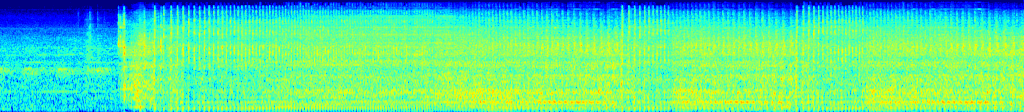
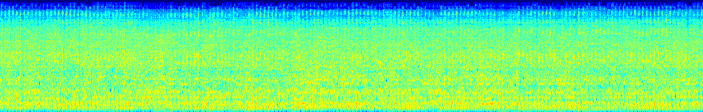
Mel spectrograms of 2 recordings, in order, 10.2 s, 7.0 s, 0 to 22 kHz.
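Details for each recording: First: 1979 Toro 524 snow thrower small engine, restart: catches on the pull and runs flat out at steady high speed, never settling to idle; owner thinks the throttle was reset too high when disassembled. Engine racing from throttle stuck open. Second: 1979 Toro 524 snow thrower single-cylinder engine after repair and clearing twine left by mice: fast, even run with a steady rough buzz, no misses or surging. Normal running.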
